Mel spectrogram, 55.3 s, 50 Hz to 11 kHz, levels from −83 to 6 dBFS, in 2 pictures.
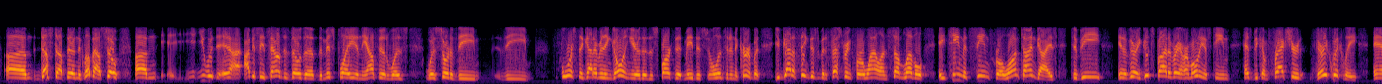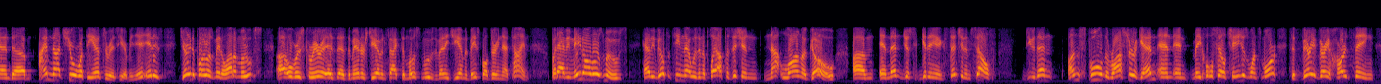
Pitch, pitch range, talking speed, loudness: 175 Hz, 155-220 Hz, 190 wpm, -19 LUFS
